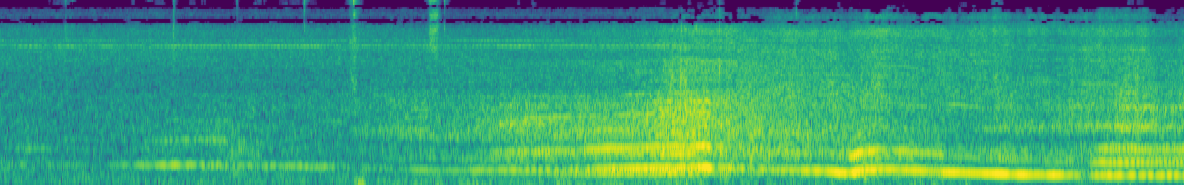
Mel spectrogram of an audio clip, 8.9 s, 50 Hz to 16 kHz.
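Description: Gordon Murray T.50's naturally aspirated Cosworth V12 running on track, its note growing louder, with a brief blip about six seconds in, then falling in pitch near the end.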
